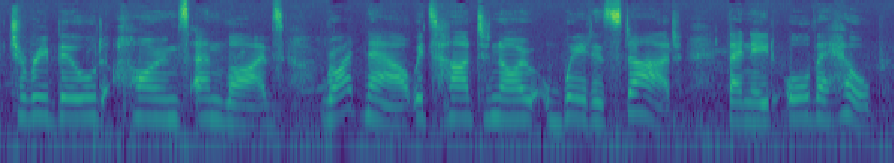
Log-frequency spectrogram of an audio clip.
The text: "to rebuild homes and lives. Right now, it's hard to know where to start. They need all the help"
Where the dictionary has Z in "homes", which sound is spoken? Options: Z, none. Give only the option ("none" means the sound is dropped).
Z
